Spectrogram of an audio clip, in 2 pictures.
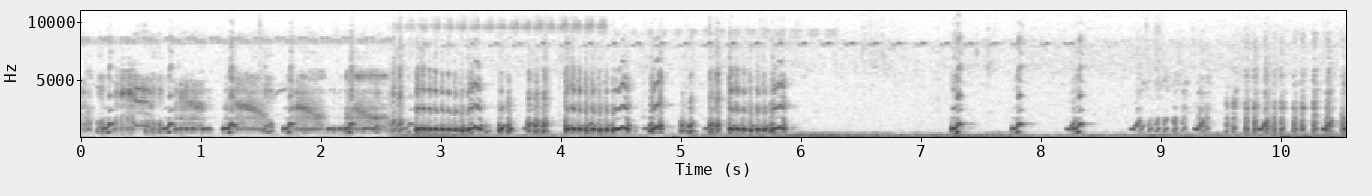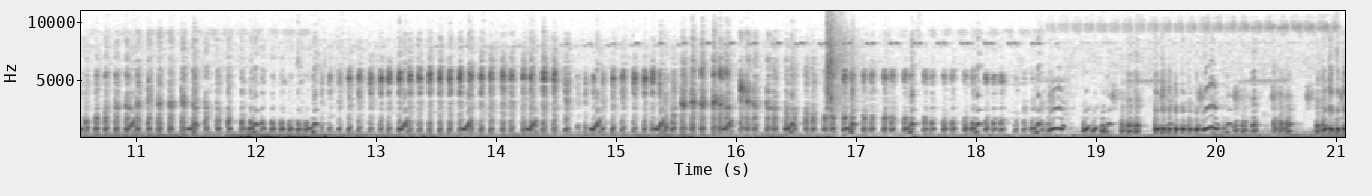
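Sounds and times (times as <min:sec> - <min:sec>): steady low hum: 0:02.7 - 0:21.0
bird calling repeated notes: 0:07.2 - 0:21.0.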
